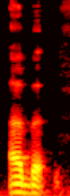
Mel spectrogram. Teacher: Di dalam makhraj dua bibir ini atau asy-syafatain ini keluar huruf ba dan huruf mim, atau dibacanya ma, ba, ma. Untuk ba ini ketika sukun itu dikolkolahkan atau hurufnya dipantulkan.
